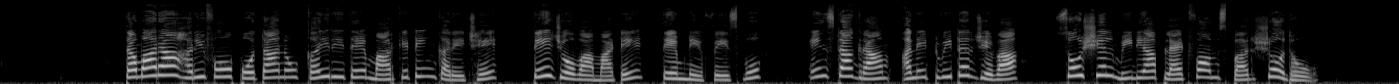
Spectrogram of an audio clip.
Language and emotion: Gujarati, neutral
